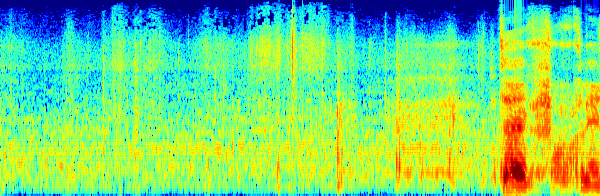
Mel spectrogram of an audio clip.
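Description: Faint scattered clicks and rustles of camera gear being handled, then a man speaks briefly near the end.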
